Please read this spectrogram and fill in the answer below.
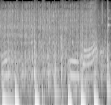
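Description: Black domestic sewing machine driven by an add-on electric motor, running as fabric is stitched, over background music with a steady beat of about three thumps a second.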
